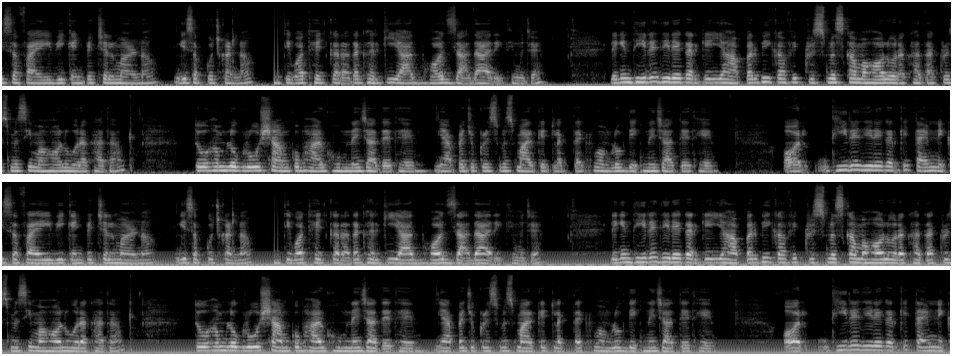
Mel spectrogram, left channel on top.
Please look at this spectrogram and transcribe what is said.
सफाई, वीकेंड पे चिल मारना, ये सब कुछ करना। बहुत हिट कर रहा था, घर की याद बहुत ज़्यादा आ रही थी मुझे। लेकिन धीरे धीरे करके यहाँ पर भी काफ़ी क्रिसमस का माहौल हो रखा था, क्रिसमसी माहौल हो रखा था। तो हम लोग रोज़ शाम को बाहर घूमने जाते थे, यहाँ पर जो क्रिसमस मार्केट लगता है वो हम लोग देखने जाते थे। और धीरे धीरे करके टाइम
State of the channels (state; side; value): noise; right; hum, 9 dB below the sound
